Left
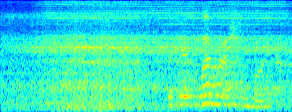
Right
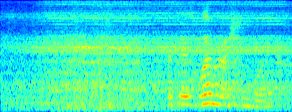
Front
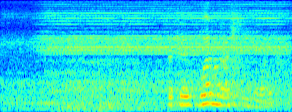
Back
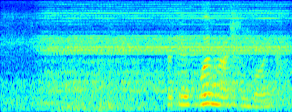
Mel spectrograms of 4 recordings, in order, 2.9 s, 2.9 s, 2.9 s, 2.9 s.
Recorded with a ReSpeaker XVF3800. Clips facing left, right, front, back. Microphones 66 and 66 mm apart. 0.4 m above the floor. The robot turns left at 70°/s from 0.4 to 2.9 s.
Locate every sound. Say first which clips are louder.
1.7 s a woman speaking: right 4 dB, even; 130° right, 3.5 m; by 2.8 s 145° left, 3.5 m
